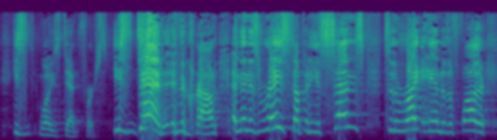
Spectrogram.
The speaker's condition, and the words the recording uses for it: No condition.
